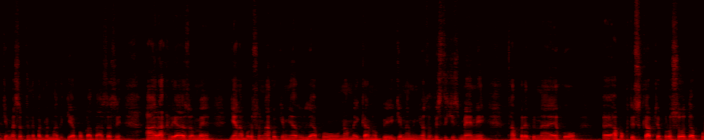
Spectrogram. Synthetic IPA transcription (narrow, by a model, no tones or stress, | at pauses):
ce̞me̞sɐpo̞t̪ine̞pɐɲɟe̞lmɐt̪iciɐpo̞kɐt̪ɐst̪ɐsi | ɐɾɐxɾiɐzo̞me̞ʝɐnɐbo̞ɾesonɐe̞xo̞ce̞mɲɐðuʎɐpunɐme̞ikɐno̞piice̞nɐmiɲo̞θo̞ðist̪içizme̞niθɐpɾe̞pinɐe̞xo̞ | ɐ̰po̞kt̪isi̥kɐpçɐpɾo̞so̞nd̪ɐpu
